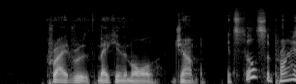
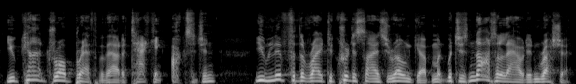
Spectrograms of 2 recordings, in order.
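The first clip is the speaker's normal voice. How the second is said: higher-pitched exasperated scolding; snapping; 8 semitones higher than usual. A narrator's reading. Mother attacking Reginald's politics, snappish. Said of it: "snapped Ruth".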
